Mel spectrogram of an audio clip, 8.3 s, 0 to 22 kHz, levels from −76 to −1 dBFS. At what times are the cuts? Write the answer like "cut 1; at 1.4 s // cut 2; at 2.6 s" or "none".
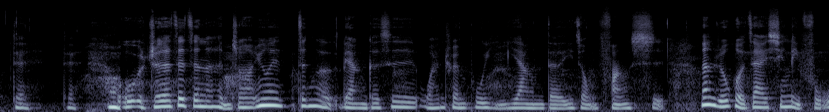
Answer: cut 1; at 1.2 s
